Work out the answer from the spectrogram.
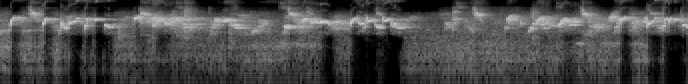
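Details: Young caged red-whiskered bulbul with early spotting, in a C-shaped aggressive stance, sings bursts of sharp, sweet whistled chirps separated by short gaps. There is a quieter stretch around four seconds.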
